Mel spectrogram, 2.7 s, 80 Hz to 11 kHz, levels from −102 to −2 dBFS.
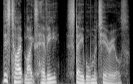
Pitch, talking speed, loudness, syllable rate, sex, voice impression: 140 Hz, 135 wpm, -19 LUFS, 5.2 syllables/s, male, very masculine, slightly old, thick, tensed, very powerful, slightly bright, slightly hard, slightly muffled, fluent, raspy, cool, intellectual, refreshing, sincere, slightly calm, mature, slightly friendly, slightly reassuring, very unique, slightly elegant, wild, very lively, slightly strict, intense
